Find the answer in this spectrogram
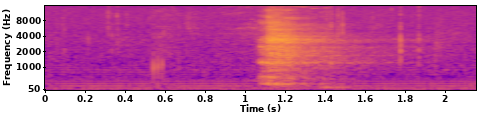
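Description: A man's short, breathy intake of breath about a second in, over a faint steady hum.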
